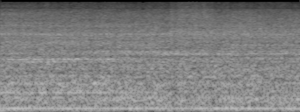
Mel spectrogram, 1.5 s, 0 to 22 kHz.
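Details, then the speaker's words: GM vehicle, possibly a 2005, after fixing the ground strap issue that caused a crank-no-start: it now starts and idles steadily with a smooth, even hum, no misses or knocks. "Before no running. Now running for sure. Okay, perfect. Car running."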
